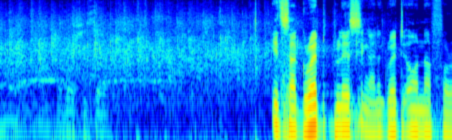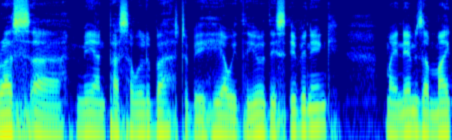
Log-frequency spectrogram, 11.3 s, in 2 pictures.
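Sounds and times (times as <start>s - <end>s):
audience applause welcoming a guest pastor at a church gathering: 0.0s - 5.1s
speech: 3.4s - 9.9s, 10.5s - 11.2s.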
